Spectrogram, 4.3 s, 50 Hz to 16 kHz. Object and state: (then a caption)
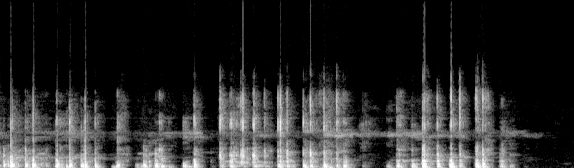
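Plastic monobloc chair. Fingertips and nails tap and scratch the hollow, thin-walled seat and backrest of an empty cream-colored molded plastic monobloc chair. Quick, dry clicking taps with brief scratchy strokes come in bursts separated by short pauses, with a hollow plastic tone around 320 Hz. Each hit dies away almost instantly.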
